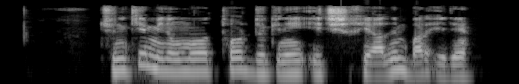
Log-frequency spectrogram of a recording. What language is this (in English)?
Uyghur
